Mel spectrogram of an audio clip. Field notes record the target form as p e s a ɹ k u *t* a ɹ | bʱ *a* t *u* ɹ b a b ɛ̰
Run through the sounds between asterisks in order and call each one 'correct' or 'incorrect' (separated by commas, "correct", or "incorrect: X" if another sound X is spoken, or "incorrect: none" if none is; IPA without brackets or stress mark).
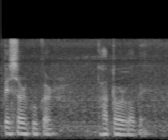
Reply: incorrect: k, correct, incorrect: ɔ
